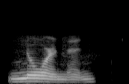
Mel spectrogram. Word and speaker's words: Norman: E-L-E-S-T-I-N-E. – Right. Norman. N-O-R-M-A-N.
